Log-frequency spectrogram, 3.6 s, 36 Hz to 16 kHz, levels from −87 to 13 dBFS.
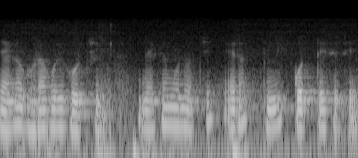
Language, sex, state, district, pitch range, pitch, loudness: Bengali, male, West Bengal, Malda, 110-120 Hz, 115 Hz, -19 LUFS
